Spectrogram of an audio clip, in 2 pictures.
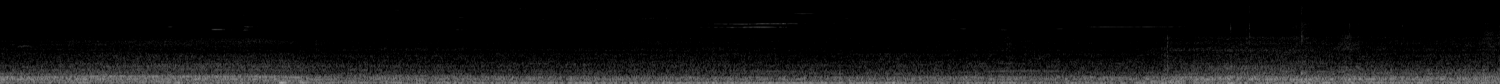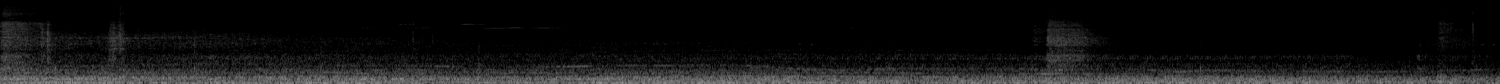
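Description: School buses driving past with their engines running in a steady low rumble, with short air-brake hisses about halfway through and again near the end.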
